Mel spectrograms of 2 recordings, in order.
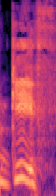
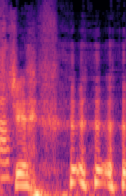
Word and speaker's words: Jif: A full bar of Jif peanut butter, or GIF if you want to say it wrong. I actually think it is Jif.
